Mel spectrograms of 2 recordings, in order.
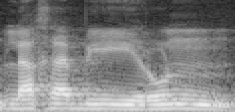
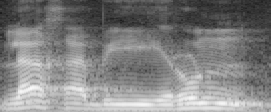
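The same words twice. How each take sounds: No difference in how they are said.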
